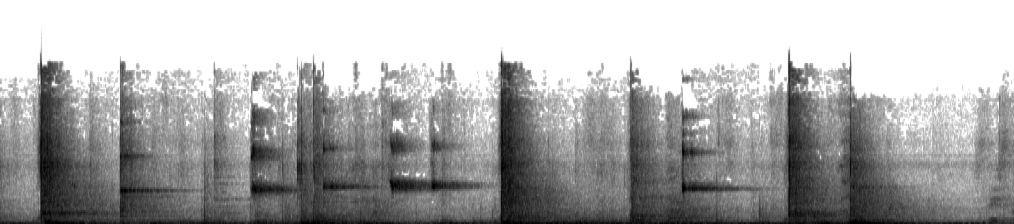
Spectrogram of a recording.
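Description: Badminton doubles rally in a large hall: sharp racket strikes on the shuttlecock about every second or so, the hardest smashes ringing out with a hall echo, mixed with short high squeaks of court shoes on the wooden floor.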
